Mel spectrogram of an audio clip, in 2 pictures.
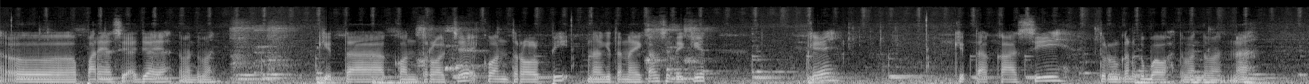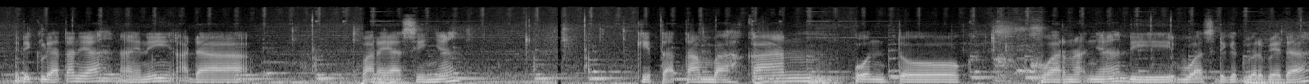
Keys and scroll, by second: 0.9 v, 4.3 ctrl+c, 4.7 ctrl+f, 8.8 i, 11.3 ctrl+i, 13.4 z, 14.1 z, 18.7 alt+Tab, 18.7 F9, 18.7 z, 23.0 F6.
